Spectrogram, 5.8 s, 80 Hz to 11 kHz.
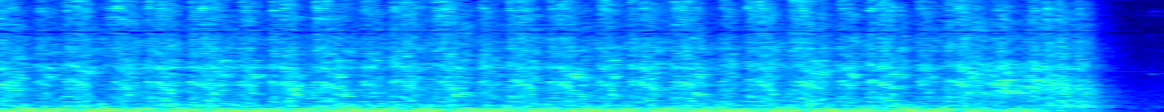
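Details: Barn-find 1978 Honda CB750K with a rebuilt engine on choke, after a spark plug wire was repaired: the starter churns about five seconds without catching cleanly, then cuts out. Hard starting with fuel mixture suspected; the idle mixture screws were later set to 1.5 turns.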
